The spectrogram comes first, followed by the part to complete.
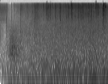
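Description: Cinematic logo-intro sound effect: a deep rumbling whoosh that swells in about a quarter second in and grows louder toward the end, like a fiery explosion.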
